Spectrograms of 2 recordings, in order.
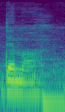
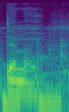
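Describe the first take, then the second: No difference in how they are said.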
